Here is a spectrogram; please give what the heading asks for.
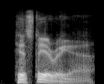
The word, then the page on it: hysteria: British English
